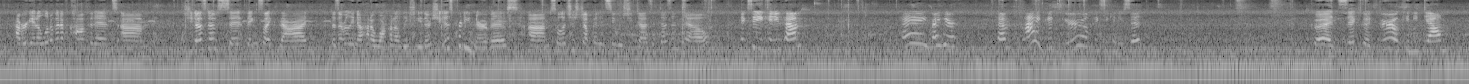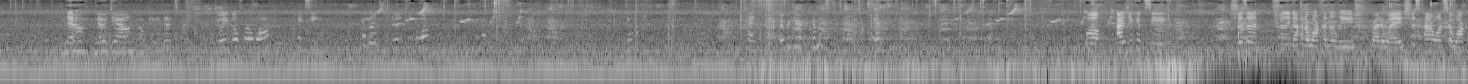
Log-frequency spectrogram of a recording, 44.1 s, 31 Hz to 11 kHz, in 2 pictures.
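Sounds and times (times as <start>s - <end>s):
low background rumble: 0.0s - 44.0s
woman calling a dog: 0.2s - 12.1s, 13.4s - 17.2s, 19.7s - 21.8s, 22.9s - 30.2s, 31.3s - 31.8s, 33.0s - 36.5s, 38.3s - 44.0s
dog whining: 27.4s - 31.6s, 32.6s - 38.0s.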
